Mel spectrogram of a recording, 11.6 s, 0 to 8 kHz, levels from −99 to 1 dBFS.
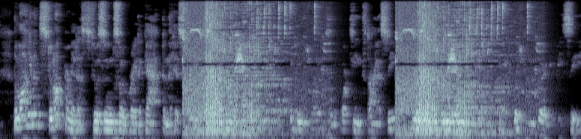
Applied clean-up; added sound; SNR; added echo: classical method WPE with log-MMSE.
